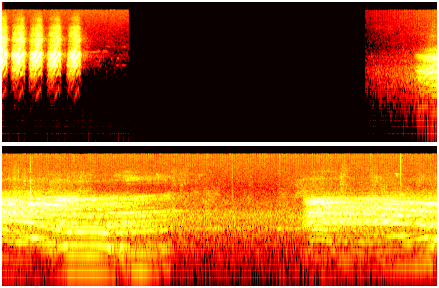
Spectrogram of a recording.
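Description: A red deer bellows in a long, hoarse, wavering roar lasting several seconds, then starts a second roar. A few sharp taps and a pause come first.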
